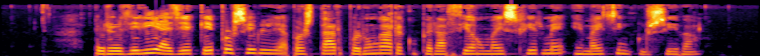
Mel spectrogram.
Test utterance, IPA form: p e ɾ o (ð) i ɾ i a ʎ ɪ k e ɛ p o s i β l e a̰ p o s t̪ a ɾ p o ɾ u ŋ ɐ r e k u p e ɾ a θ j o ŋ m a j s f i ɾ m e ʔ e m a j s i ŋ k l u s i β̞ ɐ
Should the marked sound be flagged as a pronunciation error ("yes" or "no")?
no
